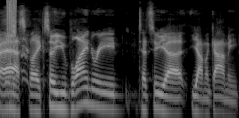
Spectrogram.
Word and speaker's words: Tetsuya Yamagami: The suspect of the shooting, Tetsuya Yamagami, which, how I blind read that correctly. Yeah, I was going to ask, so you blind read Tetsuya Yamagami correctly, but then we're like, Shinzo Abe.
